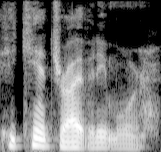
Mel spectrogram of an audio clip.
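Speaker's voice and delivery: ordinary talk, nothing marked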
